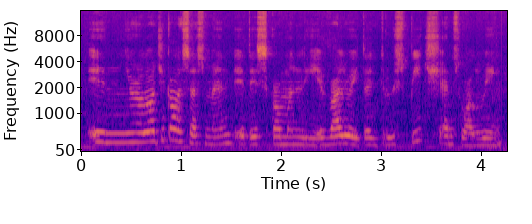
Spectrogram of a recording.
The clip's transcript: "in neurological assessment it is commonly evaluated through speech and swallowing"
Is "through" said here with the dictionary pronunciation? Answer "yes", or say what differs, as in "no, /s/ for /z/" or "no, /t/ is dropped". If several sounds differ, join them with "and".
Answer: no, /t/ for /θ/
